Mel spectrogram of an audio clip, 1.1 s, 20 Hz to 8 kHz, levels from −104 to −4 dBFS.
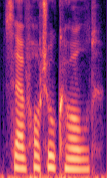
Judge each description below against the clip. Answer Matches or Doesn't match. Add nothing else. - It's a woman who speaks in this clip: Matches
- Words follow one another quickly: Matches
